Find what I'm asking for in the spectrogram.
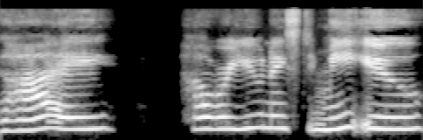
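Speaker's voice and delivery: put-on sweet, innocent little baby-bird voice, high and slow. Voicing a young pigeon greeting another bird: voicing a sweet innocent young bird. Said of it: "just all so sweet and innocent".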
